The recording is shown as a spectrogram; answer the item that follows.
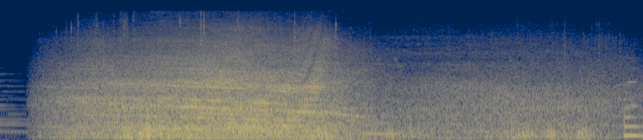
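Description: A vehicle passing on the road: a rush of tyre and engine noise that swells over the first couple of seconds and then fades away as it goes by.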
